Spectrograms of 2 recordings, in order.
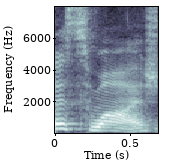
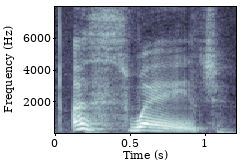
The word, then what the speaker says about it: assuage: This word, not assuage, not osage, assuage.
